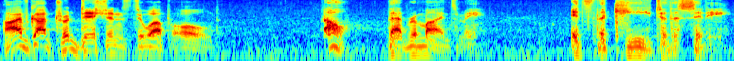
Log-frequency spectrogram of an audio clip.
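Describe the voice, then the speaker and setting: Game role: irreverent dwarf ruler, deep gravel, lively sardonic swing. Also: male voice, takes it slowly, pauses often, slight background noise, full character voice. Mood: warm, teasing. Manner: sardonic, casual, swearing banter. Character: wry, irreverent dwarf newly elected as city ruler. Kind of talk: video game voice acting.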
